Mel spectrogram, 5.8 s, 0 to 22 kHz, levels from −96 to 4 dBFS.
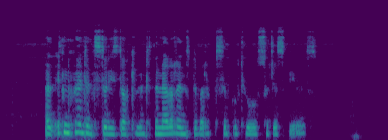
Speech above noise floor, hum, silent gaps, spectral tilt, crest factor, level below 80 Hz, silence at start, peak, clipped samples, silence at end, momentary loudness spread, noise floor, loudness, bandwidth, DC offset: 42 dB; none; none; -5 dB/octave; 18 dB; -84 dBFS; 0.7 s; -28 dBFS; under 0.1%; 1.1 s; 14 LU; -85 dBFS; -44 LUFS; 10 kHz; under 0.1%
